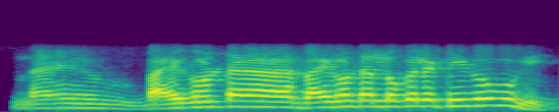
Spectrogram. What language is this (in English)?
Odia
